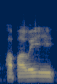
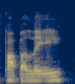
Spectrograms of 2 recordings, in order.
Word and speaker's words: Papali'i: But so Josh Papali'i. Apologise for saying Papali'i earlier. Now he changed the pronunciation this year.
